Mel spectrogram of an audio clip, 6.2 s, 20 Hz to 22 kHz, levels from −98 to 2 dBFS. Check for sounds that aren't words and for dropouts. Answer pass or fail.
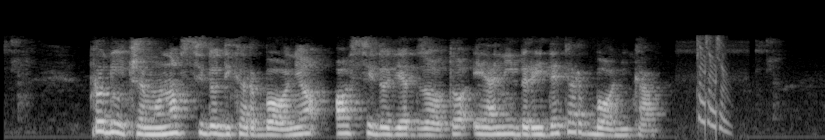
fail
